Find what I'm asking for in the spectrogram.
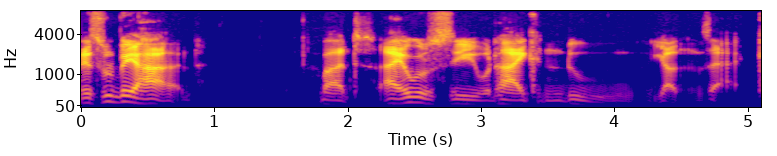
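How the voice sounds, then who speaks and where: A man's fairly low put-on character voice at a fairly slow pace, with long, frequent pauses. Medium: actual play. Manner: formal, elaborate.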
